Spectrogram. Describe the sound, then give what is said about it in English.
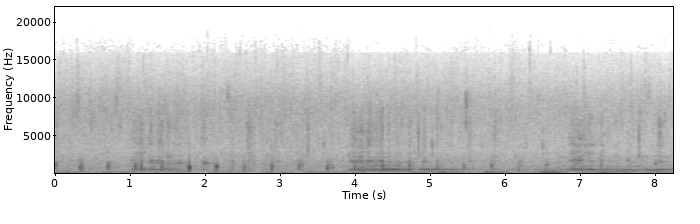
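Steady rain hisses throughout while irregular splashing footsteps of a person running in light, thin-soled shoes slap through puddles and potholes; partway through, a low sustained hum rises beneath the downpour. “Water comes from above and below, my feet dropping into potholes and rivulets of rain streaming down my face.”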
